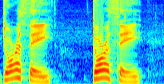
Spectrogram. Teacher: Dorothy is like two syllables more or less it's like two and a half at best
